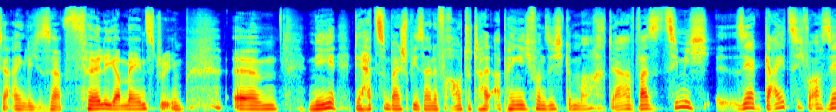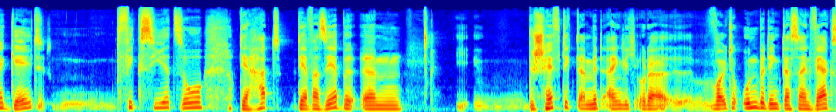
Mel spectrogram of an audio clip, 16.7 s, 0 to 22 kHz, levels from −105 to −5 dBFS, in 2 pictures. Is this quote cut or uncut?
cut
